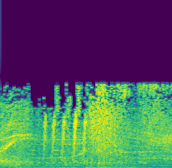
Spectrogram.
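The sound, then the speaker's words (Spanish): A missile striking an X-wing fighter during the space battle in Star Wars: The Force Awakens, a loud crashing blast with a few whooshing sweeps early on and a deep booming rumble swelling mid-way. “Un cañón dispara dos misiles. Un ala X los esquiva y otro recibe un impacto.”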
